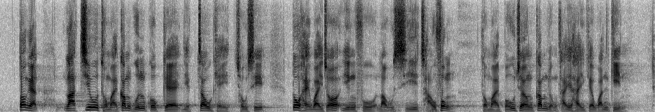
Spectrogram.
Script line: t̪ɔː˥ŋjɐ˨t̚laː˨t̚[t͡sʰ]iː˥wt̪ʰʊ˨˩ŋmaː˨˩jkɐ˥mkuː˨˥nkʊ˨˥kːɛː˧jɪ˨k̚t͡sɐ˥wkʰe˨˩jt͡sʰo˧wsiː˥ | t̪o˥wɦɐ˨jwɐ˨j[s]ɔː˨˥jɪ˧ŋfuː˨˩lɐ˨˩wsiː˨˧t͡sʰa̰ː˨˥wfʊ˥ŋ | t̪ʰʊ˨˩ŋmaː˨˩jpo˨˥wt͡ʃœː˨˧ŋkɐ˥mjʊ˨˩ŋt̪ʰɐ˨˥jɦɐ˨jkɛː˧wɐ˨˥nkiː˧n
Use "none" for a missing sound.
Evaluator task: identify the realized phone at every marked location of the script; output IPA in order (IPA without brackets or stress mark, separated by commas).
t͡s, t͡s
